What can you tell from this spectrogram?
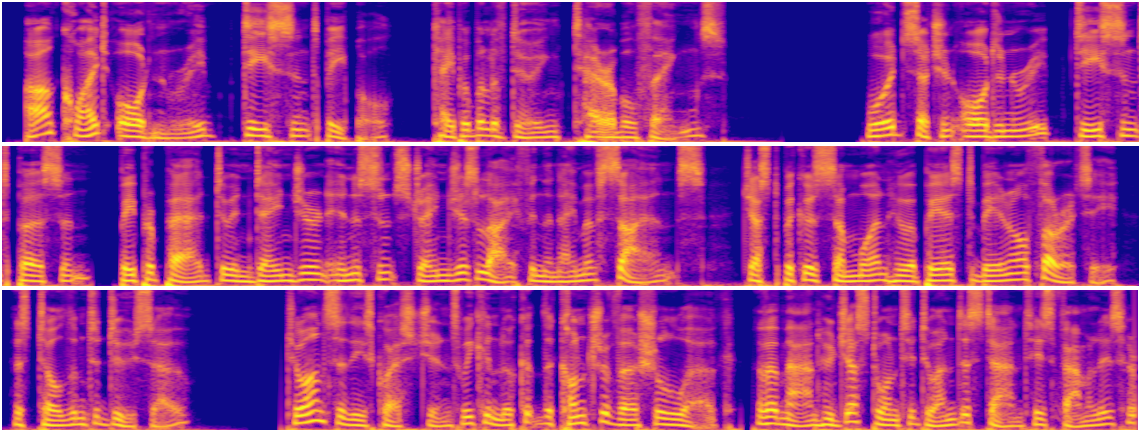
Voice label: eLearning The Milgram Experiment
